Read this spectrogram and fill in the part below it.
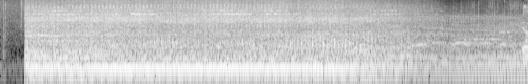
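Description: A helicopter carrying a couple for their wedding reception grand entrance, heard from inside as a loud steady rotor and engine drone that fades slightly near the end, with a voice briefly under it.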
